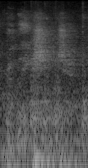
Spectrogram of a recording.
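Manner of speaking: breathy whisper, barely there; whispered punchline. Acted. Pastor whispering the answer to the congregation. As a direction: let it drop into a whisper.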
